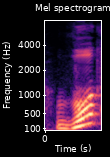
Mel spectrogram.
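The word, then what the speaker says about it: walk: अगला है वॉक slowly. वॉक में भी आपने देखा कि एल साइलेंट लेटर है।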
